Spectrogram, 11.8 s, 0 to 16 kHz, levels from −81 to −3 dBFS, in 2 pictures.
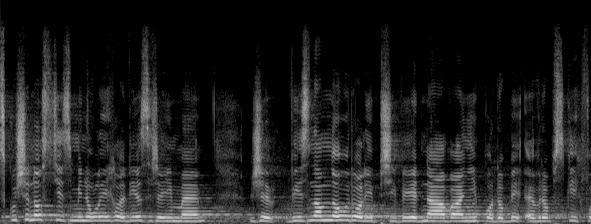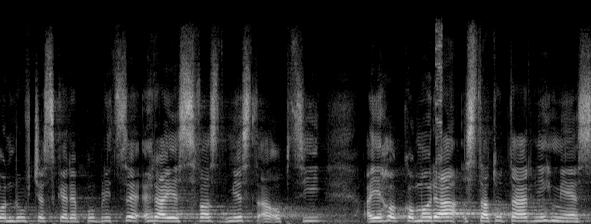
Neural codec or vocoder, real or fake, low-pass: none; real; 14.4 kHz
